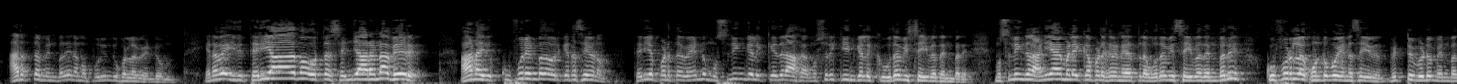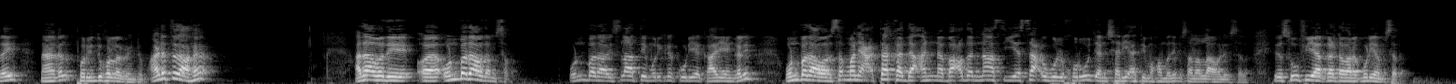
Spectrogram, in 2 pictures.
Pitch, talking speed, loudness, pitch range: 190 Hz, 120 wpm, -18 LUFS, 165-215 Hz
